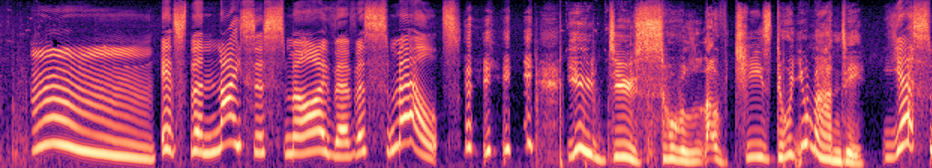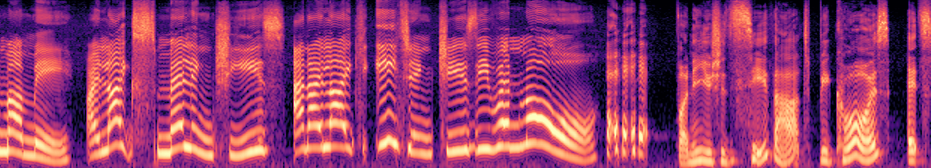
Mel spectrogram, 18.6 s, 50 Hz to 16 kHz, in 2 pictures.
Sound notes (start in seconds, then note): 4.6 giggling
